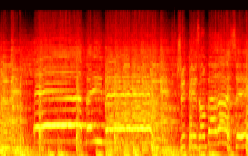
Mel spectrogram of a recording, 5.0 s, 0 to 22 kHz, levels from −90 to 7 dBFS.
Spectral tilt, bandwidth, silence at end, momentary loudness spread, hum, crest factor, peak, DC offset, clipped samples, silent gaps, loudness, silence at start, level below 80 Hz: -4.5 dB/octave; 16 kHz; 0 s; 6 LU; none; 14 dB; -2 dBFS; under 0.1%; under 0.1%; none; -15 LUFS; 0 s; -26 dBFS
